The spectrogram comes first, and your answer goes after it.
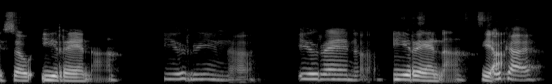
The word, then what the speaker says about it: Irena: okay so I guess the American way is Irena but if you can the rules are if you can roll your RS you can say my name the right way so Ira Ira Ira Ira yeah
